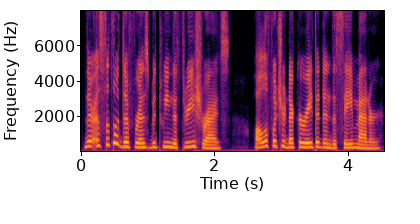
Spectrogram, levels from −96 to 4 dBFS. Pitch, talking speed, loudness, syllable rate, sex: 245 Hz, 225 wpm, -19 LUFS, 7.1 syllables/s, female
